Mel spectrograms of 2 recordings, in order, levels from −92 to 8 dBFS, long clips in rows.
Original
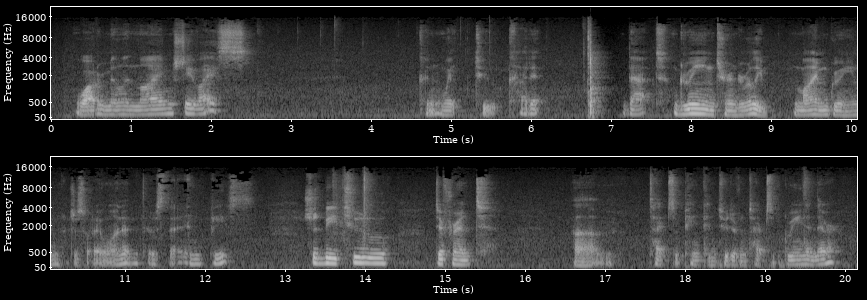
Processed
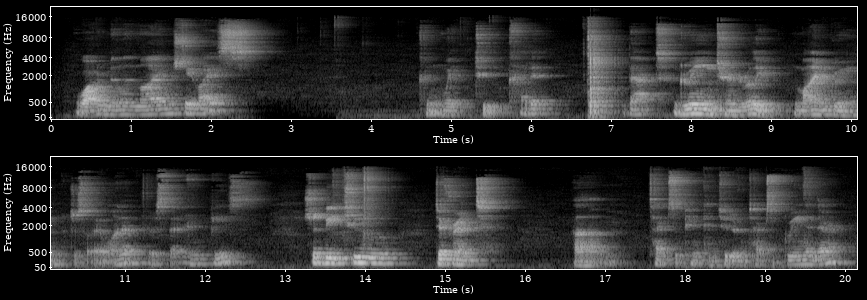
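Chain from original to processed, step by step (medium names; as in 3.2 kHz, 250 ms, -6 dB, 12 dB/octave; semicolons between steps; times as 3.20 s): expander on every frequency bin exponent 1.5; 2.36–3.56 s: high-pass 820 Hz -> 270 Hz 12 dB/octave; harmonic-percussive split percussive +4 dB; Schroeder reverb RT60 0.67 s, combs from 33 ms, DRR 0 dB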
